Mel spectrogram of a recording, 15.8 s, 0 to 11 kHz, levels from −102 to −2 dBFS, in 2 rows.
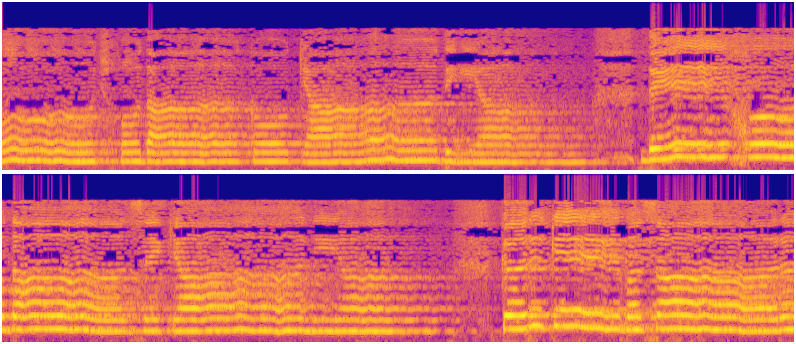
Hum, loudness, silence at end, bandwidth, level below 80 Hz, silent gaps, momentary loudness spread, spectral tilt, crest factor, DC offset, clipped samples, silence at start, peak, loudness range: none; -10 LUFS; 0 s; 11 kHz; -48 dBFS; none; 13 LU; -4.5 dB/octave; 10 dB; under 0.1%; 0.4%; 0 s; 0 dBFS; 5 LU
